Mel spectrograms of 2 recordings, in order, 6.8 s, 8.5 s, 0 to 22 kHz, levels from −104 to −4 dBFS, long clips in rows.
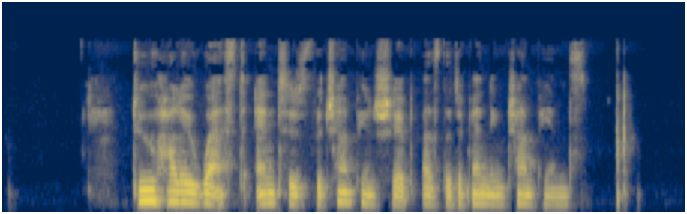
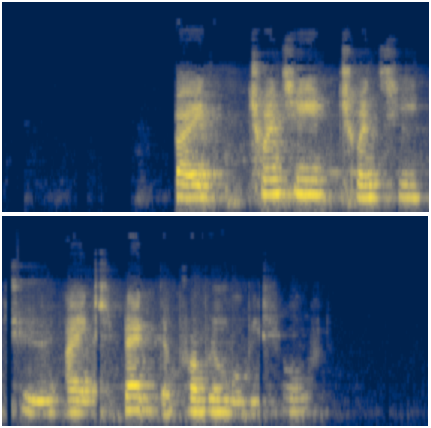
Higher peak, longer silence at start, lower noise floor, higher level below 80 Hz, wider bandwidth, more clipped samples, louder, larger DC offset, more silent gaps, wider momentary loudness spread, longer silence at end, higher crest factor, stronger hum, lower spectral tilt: second, -8 dBFS vs -2 dBFS; second, 0.85 s vs 1.75 s; about the same, under -90 dBFS vs -87 dBFS; about the same, -72 dBFS vs -74 dBFS; first, 11.5 kHz vs 9.4 kHz; neither; second, -25 LUFS vs -20 LUFS; neither; neither; about the same, 16 LU vs 18 LU; second, 0.6 s vs 1.2 s; about the same, 20 dB vs 20 dB; neither; about the same, -5 dB/octave vs -4.5 dB/octave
